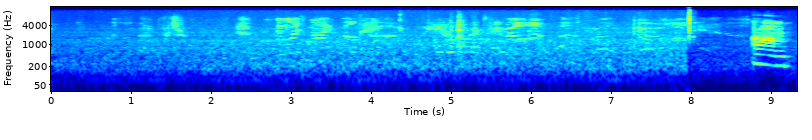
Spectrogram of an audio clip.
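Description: A young woman whispers softly close to a microphone.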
